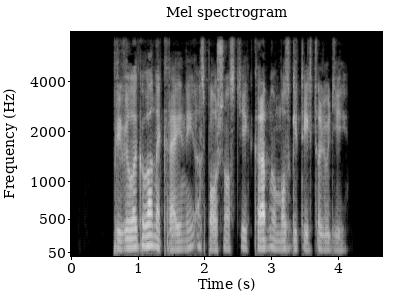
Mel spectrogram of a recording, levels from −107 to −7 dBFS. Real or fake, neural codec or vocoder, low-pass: fake; codec, 16 kHz in and 24 kHz out, 2.2 kbps, FireRedTTS-2 codec; 7.2 kHz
